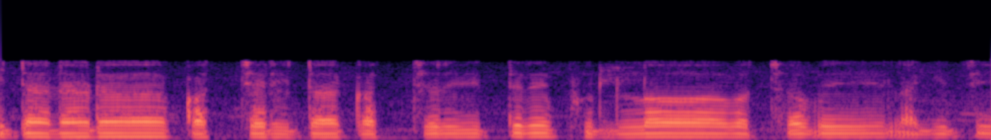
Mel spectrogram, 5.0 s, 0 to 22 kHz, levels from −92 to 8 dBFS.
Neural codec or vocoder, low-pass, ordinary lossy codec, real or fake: none; 3.6 kHz; none; real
